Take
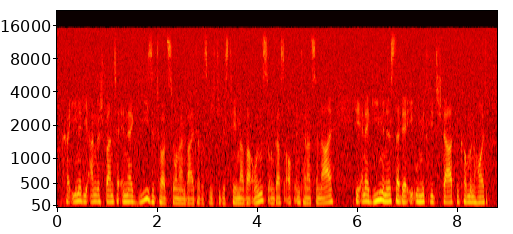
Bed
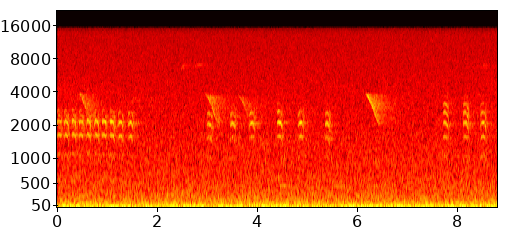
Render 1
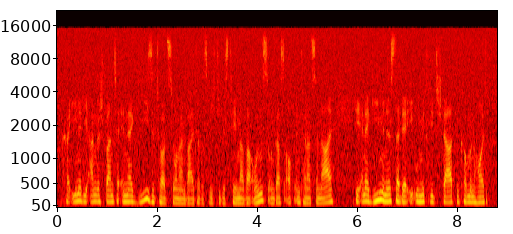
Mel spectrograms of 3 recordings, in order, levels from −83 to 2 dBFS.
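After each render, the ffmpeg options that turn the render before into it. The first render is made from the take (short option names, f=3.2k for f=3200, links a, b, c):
-af anull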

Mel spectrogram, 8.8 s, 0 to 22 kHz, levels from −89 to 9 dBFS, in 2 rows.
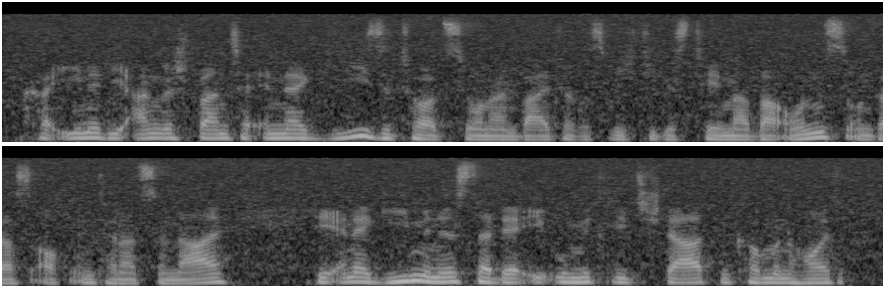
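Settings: -af "afftdn=nr=11:nf=-37"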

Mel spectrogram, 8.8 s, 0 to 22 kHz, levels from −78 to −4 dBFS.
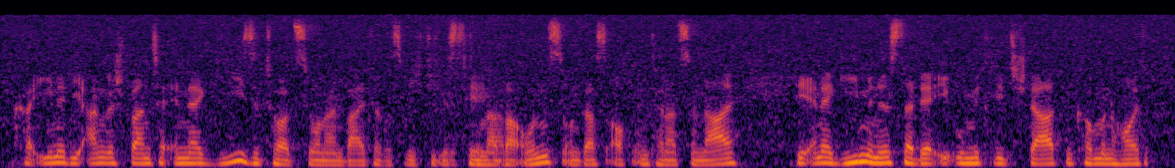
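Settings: -filter_complex "[0:a]asettb=1/sr,asplit=3[a][b][c];[a]atrim=end=3.194[d];[b]atrim=start=3.19:end=3.8,asetpts=PTS-STARTPTS,afade=t=in:d=0.004:c=qsin,afade=t=out:st=0.606:d=0.004:c=qsin,asplit=2[e][f];[f]adelay=50,volume=-6dB[g];[e][g]amix=inputs=2:normalize=0,atrim=end_sample=26901[h];[c]atrim=start=3.796[i];[d][h]acrossfade=d=0.004:c1=hsin:c2=qsin[j];[j][i]acrossfade=d=0.004:c1=qsin:c2=hsin"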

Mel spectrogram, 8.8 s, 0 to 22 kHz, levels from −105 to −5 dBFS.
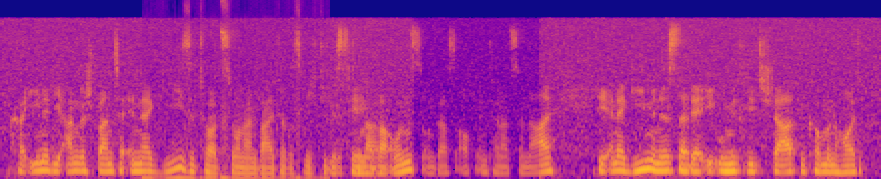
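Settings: -filter_complex "[0:a]asettb=1/sr,asplit=3[a][b][c];[a]atrim=end=1.424[d];[b]atrim=start=1.42:end=3.3,asetpts=PTS-STARTPTS,afade=t=in:d=0.004:c=qsin,afade=t=out:st=1.876:d=0.004:c=qsin,aeval=exprs='if(lt(val(0),0),0.447*val(0),val(0))':c=same[e];[c]atrim=start=3.296[f];[d][e]acrossfade=d=0.004:c1=hsin:c2=qsin[g];[g][f]acrossfade=d=0.004:c1=qsin:c2=hsin,asettb=1/sr,asplit=3[h][i][j];[h]atrim=end=6.624[k];[i]atrim=start=6.62:end=8.04,asetpts=PTS-STARTPTS,afade=t=in:d=0.004:c=qsin,afade=t=out:st=1.416:d=0.004:c=qsin,asplit=2[l][m];[m]adelay=33,volume=-8dB[n];[l][n]amix=inputs=2:normalize=0,atrim=end_sample=62622[o];[j]atrim=start=8.036[p];[k][o]acrossfade=d=0.004:c1=hsin:c2=qsin[q];[q][p]acrossfade=d=0.004:c1=qsin:c2=hsin,asplit=3[r][s][t];[r]atrim=end=4.132[u];[s]atrim=start=4.128:end=5.392,asetpts=PTS-STARTPTS,volume=-10.5dB[v];[t]atrim=start=5.388[w];[u][v]acrossfade=d=0.004:c1=hsin:c2=hsin[x];[x][w]acrossfade=d=0.004:c1=hsin:c2=hsin"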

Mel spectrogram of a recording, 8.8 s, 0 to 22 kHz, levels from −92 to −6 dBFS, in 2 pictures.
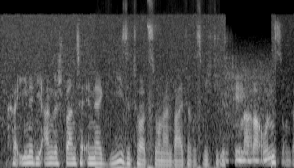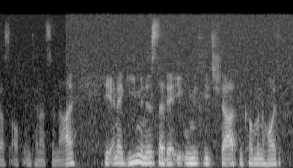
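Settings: -filter_complex "[0:a]asettb=1/sr,asplit=3[a][b][c];[a]atrim=end=3.374[d];[b]atrim=start=3.37:end=4.07,asetpts=PTS-STARTPTS,afade=t=in:d=0.004:c=qsin,afade=t=out:st=0.696:d=0.004:c=qsin,highpass=f=190:w=0.5412,highpass=f=190:w=1.3066,equalizer=f=190:t=q:w=4:g=7,equalizer=f=290:t=q:w=4:g=-6,equalizer=f=600:t=q:w=4:g=-5,equalizer=f=1.2k:t=q:w=4:g=6,equalizer=f=2.3k:t=q:w=4:g=4,equalizer=f=3.4k:t=q:w=4:g=5,lowpass=f=4.4k:w=0.5412,lowpass=f=4.4k:w=1.3066[e];[c]atrim=start=4.066[f];[d][e]acrossfade=d=0.004:c1=hsin:c2=qsin[g];[g][f]acrossfade=d=0.004:c1=qsin:c2=hsin"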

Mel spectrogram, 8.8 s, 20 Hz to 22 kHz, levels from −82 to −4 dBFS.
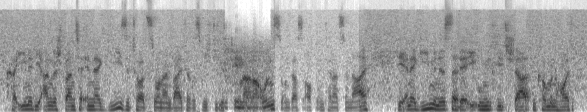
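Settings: -filter_complex "[0:a]aeval=exprs='val(0)*gte(abs(val(0)),0.00237)':c=same,asplit=2[a][b];[b]highpass=f=720:p=1,volume=23dB,asoftclip=type=tanh:threshold=-13dB[c];[a][c]amix=inputs=2:normalize=0,lowpass=f=7.6k:p=1,volume=-6dB"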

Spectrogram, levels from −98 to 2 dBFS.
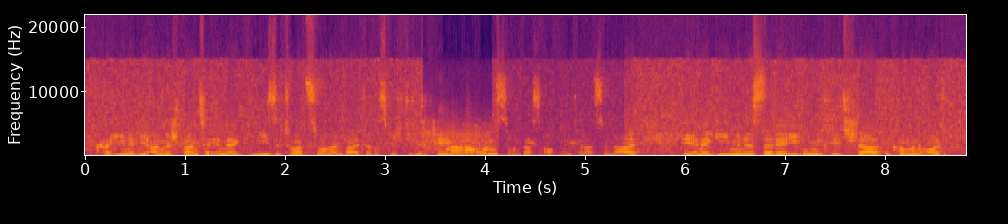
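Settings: -filter_complex "[1:a]volume=-16dB[a];[0:a][a]amix=inputs=2:normalize=0"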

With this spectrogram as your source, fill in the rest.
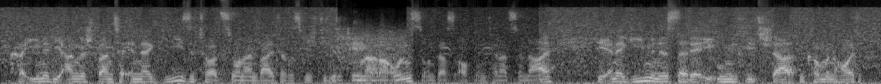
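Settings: -af "volume=1.5dB"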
